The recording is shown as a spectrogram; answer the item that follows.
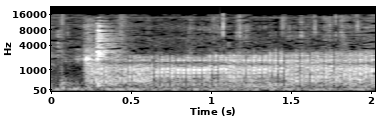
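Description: A young civet gives a steady raspy hiss for about two seconds, starting a moment in, while it feeds on a rat.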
